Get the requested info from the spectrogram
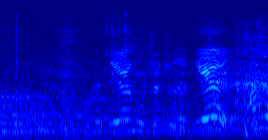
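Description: Faint voices over low room noise: a man exclaims "oh" about a second in.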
